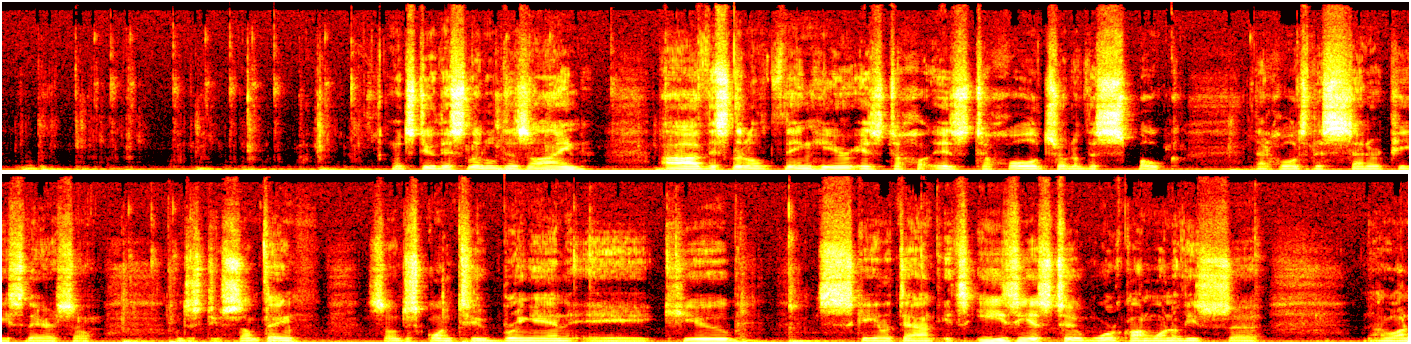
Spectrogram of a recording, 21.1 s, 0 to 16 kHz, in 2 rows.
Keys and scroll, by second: 0.3 ctrl+s, 12.6 KP_7, 14.0 shift+a, 16.1 Tab, 16.5 s.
